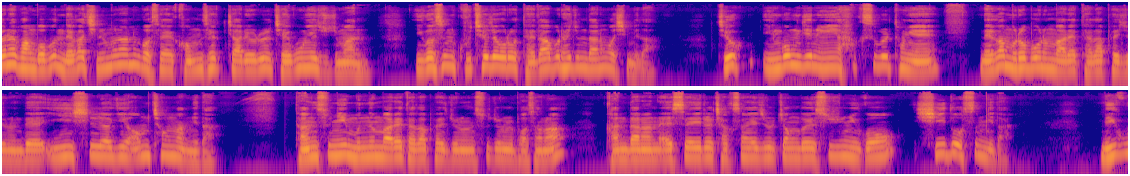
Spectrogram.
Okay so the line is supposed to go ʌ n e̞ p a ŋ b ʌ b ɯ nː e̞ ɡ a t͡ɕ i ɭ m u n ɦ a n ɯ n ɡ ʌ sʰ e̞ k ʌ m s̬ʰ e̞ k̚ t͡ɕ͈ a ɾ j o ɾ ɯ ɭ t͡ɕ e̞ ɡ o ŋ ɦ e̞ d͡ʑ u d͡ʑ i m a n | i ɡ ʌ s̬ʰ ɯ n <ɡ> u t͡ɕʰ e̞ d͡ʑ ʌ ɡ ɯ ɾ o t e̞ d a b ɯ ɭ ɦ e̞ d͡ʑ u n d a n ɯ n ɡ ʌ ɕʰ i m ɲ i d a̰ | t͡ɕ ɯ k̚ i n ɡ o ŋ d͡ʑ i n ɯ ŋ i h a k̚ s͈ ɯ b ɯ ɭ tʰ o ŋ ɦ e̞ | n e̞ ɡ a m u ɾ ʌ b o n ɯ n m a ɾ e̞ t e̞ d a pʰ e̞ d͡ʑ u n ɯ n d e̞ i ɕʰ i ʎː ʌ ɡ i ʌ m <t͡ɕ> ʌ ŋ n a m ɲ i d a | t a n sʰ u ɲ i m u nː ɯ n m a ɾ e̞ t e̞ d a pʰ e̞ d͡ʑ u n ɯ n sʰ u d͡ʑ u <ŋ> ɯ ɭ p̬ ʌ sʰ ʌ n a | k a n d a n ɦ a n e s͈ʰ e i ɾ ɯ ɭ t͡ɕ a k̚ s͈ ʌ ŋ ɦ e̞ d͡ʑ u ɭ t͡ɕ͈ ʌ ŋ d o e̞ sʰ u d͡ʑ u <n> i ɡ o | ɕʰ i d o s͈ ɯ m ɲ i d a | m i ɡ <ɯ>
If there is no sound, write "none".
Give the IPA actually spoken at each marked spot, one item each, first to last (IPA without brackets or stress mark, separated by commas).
k, t͡ɕʰ, n, ɲ, u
